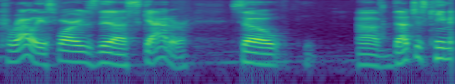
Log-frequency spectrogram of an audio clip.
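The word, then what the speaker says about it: Sketer: t e r so scatter that's the way they say it i'm like doesn't sound the way it is but okay we'll go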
